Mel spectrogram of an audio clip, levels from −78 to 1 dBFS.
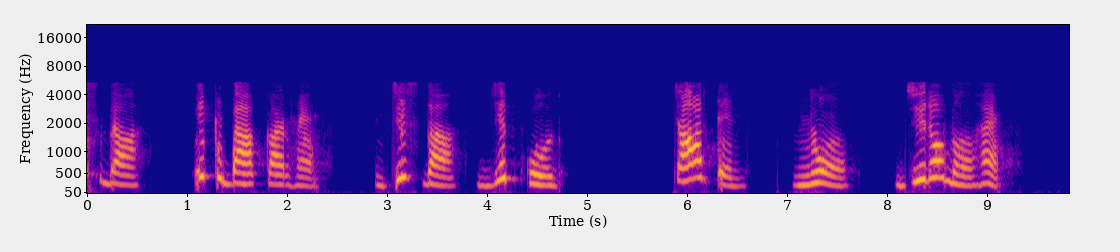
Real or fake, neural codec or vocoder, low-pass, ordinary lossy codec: fake; codec, 24 kHz, 1.5 kbps, HILCodec; 5.4 kHz; none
